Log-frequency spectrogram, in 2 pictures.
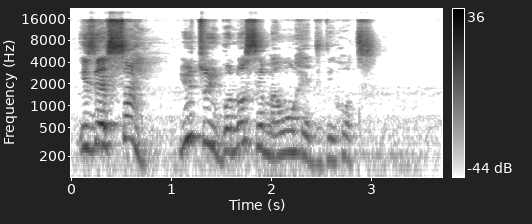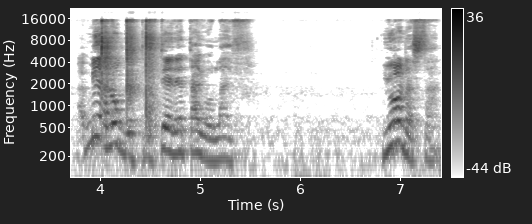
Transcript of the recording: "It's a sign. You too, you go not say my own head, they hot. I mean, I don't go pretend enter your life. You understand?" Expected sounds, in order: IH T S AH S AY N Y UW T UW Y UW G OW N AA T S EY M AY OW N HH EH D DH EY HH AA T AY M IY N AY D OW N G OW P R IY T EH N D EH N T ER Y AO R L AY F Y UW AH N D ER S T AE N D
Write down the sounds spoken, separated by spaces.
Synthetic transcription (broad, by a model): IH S AH S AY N Y UW T UW Y UW G OW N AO S EY M AY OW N HH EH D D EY HH AA T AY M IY AY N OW G OW P R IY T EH D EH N T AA Y AO L AY F Y UW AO N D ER S T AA N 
